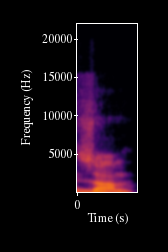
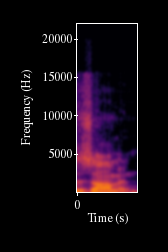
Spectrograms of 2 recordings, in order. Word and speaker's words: Zaman: I just got used to saying Zum. Now it's Zaman. So rhymes with ramen.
